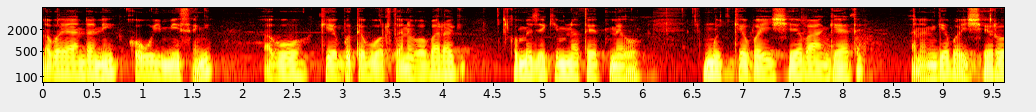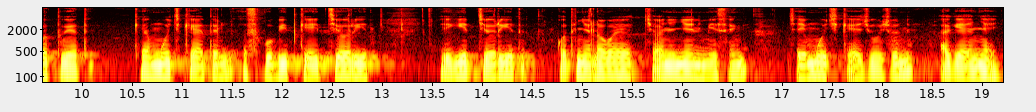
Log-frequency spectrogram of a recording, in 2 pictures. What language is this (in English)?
Kalenjin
